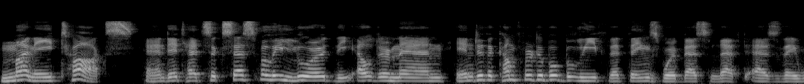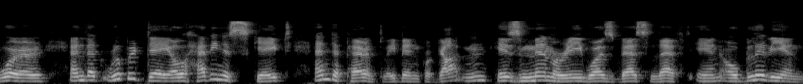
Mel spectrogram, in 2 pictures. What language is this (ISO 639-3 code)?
eng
